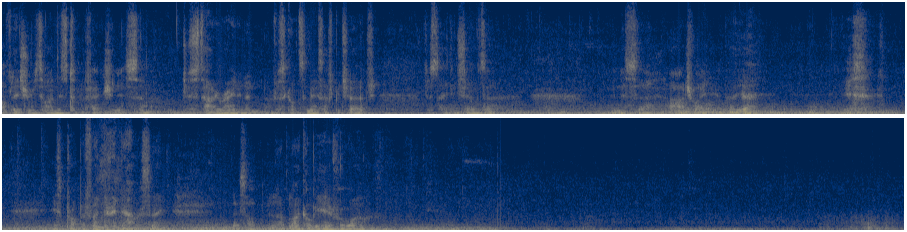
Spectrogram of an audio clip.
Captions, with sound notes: I've literally timed this to perfection it's just started raining and I've just got to Mears Ashby Church just taking shelter in this archway (Loud thunder) but yeah it's proper thundering now so looks like I'll be here for a while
